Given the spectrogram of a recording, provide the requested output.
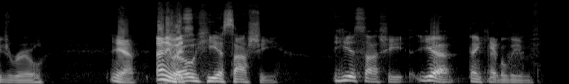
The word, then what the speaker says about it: Hisaishi: No one ever pronounces his name correctly. It's only Drew. Yeah. Anyways. Joe Hisaishi. Hisaishi.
